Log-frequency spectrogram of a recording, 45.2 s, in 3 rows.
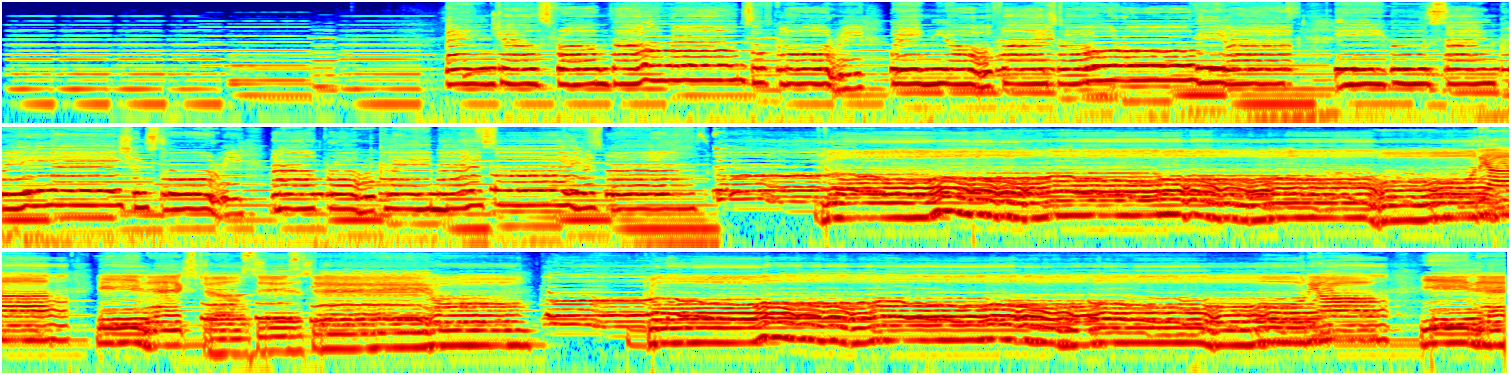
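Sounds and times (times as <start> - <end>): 
bass: 0.0 - 22.3
choir singing: 0.0 - 45.1.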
